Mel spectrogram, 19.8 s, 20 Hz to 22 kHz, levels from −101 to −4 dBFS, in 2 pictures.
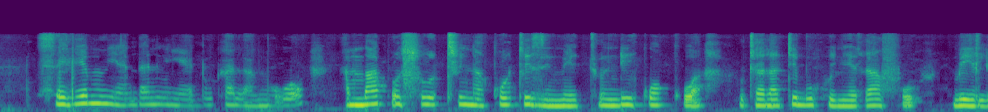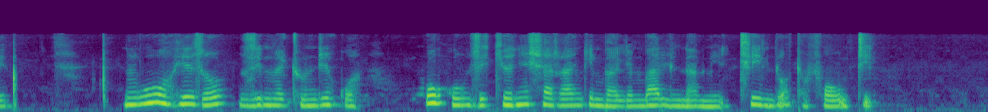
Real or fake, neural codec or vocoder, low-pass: fake; codec, 16 kHz in and 24 kHz out, 1.1 kbps, FireRedTTS-2 codec; 7.2 kHz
